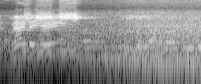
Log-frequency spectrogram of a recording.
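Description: A man speaking forcefully for under a second, then a pause of about a second filled with a low, steady rumble of road traffic.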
